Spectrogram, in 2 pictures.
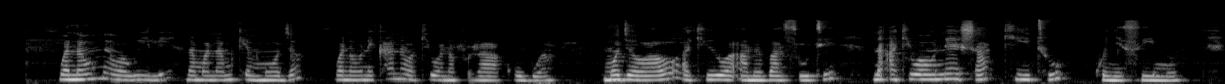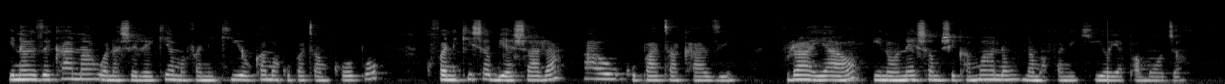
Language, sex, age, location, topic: Swahili, female, 18-24, Kisumu, finance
